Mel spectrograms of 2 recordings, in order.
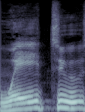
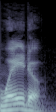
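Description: First: The words are said fully and separately. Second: The words are run together and reduced. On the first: "mira que way to se convierte en" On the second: "se convierte en way to"

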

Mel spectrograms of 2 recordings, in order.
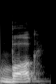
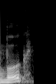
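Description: First: The vowel sounds close to an o. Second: The vowel sounds like a long u. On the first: The speaker calls it right. "La U como O" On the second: The speaker calls it wrong. "en lugar de book"

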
